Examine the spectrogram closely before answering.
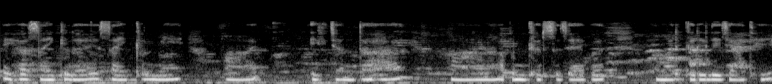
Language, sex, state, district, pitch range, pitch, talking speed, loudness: Chhattisgarhi, female, Chhattisgarh, Sarguja, 215-230 Hz, 220 Hz, 130 wpm, -15 LUFS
